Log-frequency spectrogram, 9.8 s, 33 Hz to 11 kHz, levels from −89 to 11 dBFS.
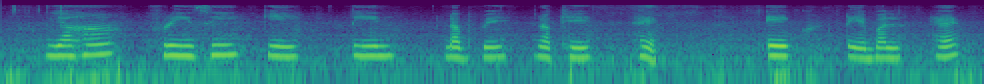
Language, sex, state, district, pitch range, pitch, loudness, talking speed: Hindi, female, Madhya Pradesh, Dhar, 200-235 Hz, 220 Hz, -17 LUFS, 60 wpm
